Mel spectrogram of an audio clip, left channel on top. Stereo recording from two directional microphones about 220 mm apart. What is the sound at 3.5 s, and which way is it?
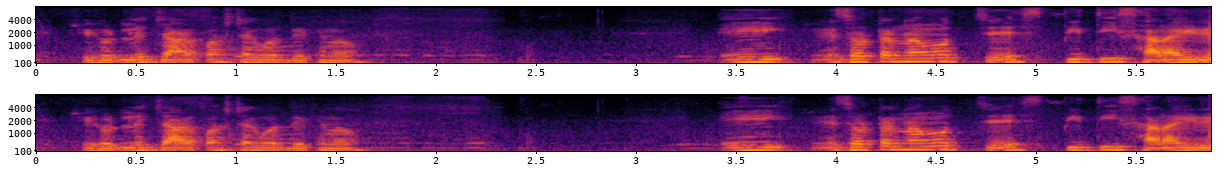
Speech, 40° left (ahead or behind).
